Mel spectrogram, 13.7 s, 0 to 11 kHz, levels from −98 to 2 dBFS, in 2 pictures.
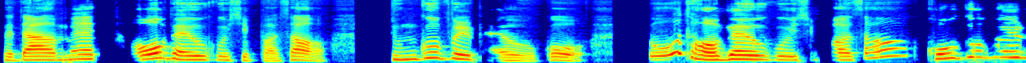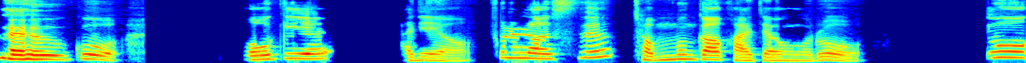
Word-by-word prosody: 그다음에 185 Hz, +6 st, +1 dB, 0.2 s
더 235 Hz, +9 st, +6 dB
배우고 195 Hz, -5 st, +1 dB
싶어서 160 Hz, 0 st, -4 dB, 0.4 s
중급을 230 Hz, +2 st, +1 dB, 0.2 s
배우고 150 Hz, +3 st, -4 dB, 0.4 s
또 390 Hz, +5 st, +1 dB
더 195 Hz, -3 st, +6 dB
배우고 205 Hz, -3 st, +3 dB
싶어서 265 Hz, -, -3 dB
고급을 315 Hz, +5 st, 0 dB
배우고 215 Hz, -2 st, +5 dB, 0.8 s
거기에 245 Hz, +5 st, +1 dB, 0.5 s
아니에요. 160 Hz, -3 st, -7 dB
플러스 285 Hz, +3 st, -2 dB
전문가 210 Hz, +2 st, 0 dB
과정으로 155 Hz, -3 st, -5 dB, 0.8 s
또 310 Hz, +1 st, +2 dB
205 Hz, 215 characters per minute, -20 LUFS, 175-250 Hz, 0.8 s, 더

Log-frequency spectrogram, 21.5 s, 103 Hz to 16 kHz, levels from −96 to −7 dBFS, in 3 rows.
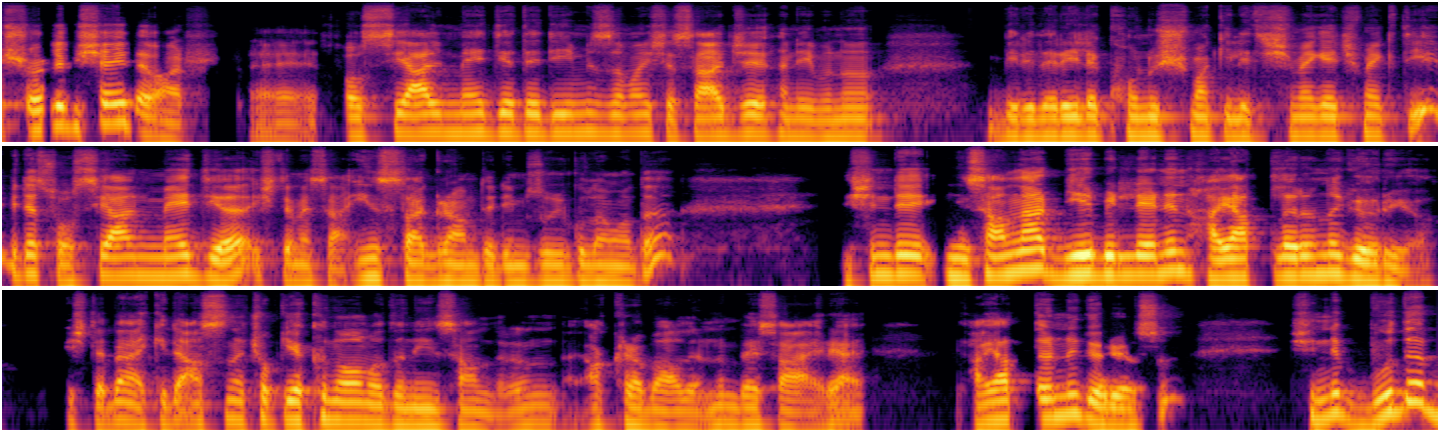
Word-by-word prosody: şöyle 170 Hz, +4 st, +2 dB
bir -, -, -6 dB
şey 210 Hz, +2 st, +3 dB
de -, -, +2 dB
var. 100 Hz, -2 st, -7 dB, 0.2 s
Eee, 100 Hz, 0 st, -12 dB
sosyal 135 Hz, +2 st, +2 dB
medya 140 Hz, 0 st, -2 dB
dediğimiz 140 Hz, 0 st, -2 dB
zaman, 140 Hz, 0 st, -4 dB
işte, 130 Hz, -1 st, -5 dB
sadece, 125 Hz, +4 st, +1 dB
hani, 120 Hz, -2 st, -5 dB
bunu 120 Hz, +1 st, -6 dB, 0.5 s
birileriyle 125 Hz, +1 st, 0 dB
konuşmak, 125 Hz, 0 st, -3 dB
iletişime 125 Hz, +1 st, -3 dB
geçmek 130 Hz, 0 st, -3 dB
değil, 315 Hz, +4 st, -3 dB
bir -, -, -5 dB
de 160 Hz, -, +2 dB
sosyal 145 Hz, +3 st, 0 dB
medya, 145 Hz, -2 st, +2 dB
işte, -, -, -5 dB
mesela, 110 Hz, -1 st, -6 dB
Instagram 120 Hz, -4 st, -1 dB
dediğimiz 110 Hz, 0 st, -5 dB
uygulamada, 110 Hz, -2 st, -4 dB, 0.8 s
şimdi 155 Hz, +6 st, +1 dB
insanlar 150 Hz, +5 st, +4 dB
birbirlerinin 155 Hz, +2 st, +6 dB
hayatlarını 145 Hz, +1 st, +4 dB
görüyor. 115 Hz, -10 st, +1 dB, 0.3 s
İşte, -, -, -6 dB
belki -, -, -3 dB
de -, -, 0 dB
aslında 150 Hz, -2 st, -4 dB
çok -, -, -4 dB
yakın 145 Hz, 0 st, +1 dB
olmadığın 130 Hz, -4 st, +1 dB
insanların, 110 Hz, +1 st, -6 dB
akrabalarının 115 Hz, 0 st, -4 dB
vs. 115 Hz, +1 st, -5 dB, 0.9 s
hayatlarını 150 Hz, +6 st, +1 dB
görüyorsun. 130 Hz, -, 0 dB, 0.5 s
Şimdi, 160 Hz, -8 st, -2 dB
bu 190 Hz, +6 st, +4 dB
da 280 Hz, -9 st, +4 dB
130 Hz, 135 wpm, -22 LUFS, 120-150 Hz, 0.9 s, birbirlerinin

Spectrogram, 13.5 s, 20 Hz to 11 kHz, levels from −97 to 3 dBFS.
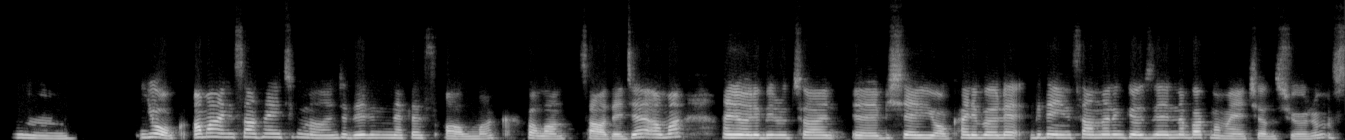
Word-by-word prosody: Hımm. 195 Hz, -5 st, -5 dB, 0.6 s
Yok. 255 Hz, -6 st, +1 dB
Ama, 275 Hz, +4 st, +4 dB
hani, 285 Hz, -2 st, 0 dB
sahneye 280 Hz, -1 st, -1 dB
çıkmadan 255 Hz, -6 st, -5 dB
önce 235 Hz, 0 st, -4 dB
derin 230 Hz, 0 st, +1 dB
nefes 220 Hz, 0 st, -3 dB
almak 175 Hz, +2 st, -4 dB
falan 185 Hz, -3 st, -1 dB
sadece 170 Hz, +4 st, +1 dB
ama, 275 Hz, +2 st, 0 dB, 0.4 s
hani, 240 Hz, -2 st, +7 dB
öyle 230 Hz, -1 st, +5 dB
bir 230 Hz, 0 st, +2 dB
ritüel, 220 Hz, -2 st, -1 dB
eee, 200 Hz, -2 st, 0 dB
bir 215 Hz, -, -7 dB
şey 220 Hz, 0 st, +2 dB
yok. 190 Hz, +1 st, -2 dB
Hani, 225 Hz, -1 st, +2 dB
böyle, 220 Hz, 0 st, +1 dB
bir 240 Hz, +1 st, -3 dB
de 255 Hz, -, +4 dB
insanların 240 Hz, 0 st, +1 dB
gözlerine 235 Hz, 0 st, +2 dB
bakmamaya 205 Hz, -7 st, -1 dB
çalışıyorum. 180 Hz, +5 st, -6 dB
225 Hz, 130 wpm, -23 LUFS, 200-240 Hz, 0.6 s, hani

